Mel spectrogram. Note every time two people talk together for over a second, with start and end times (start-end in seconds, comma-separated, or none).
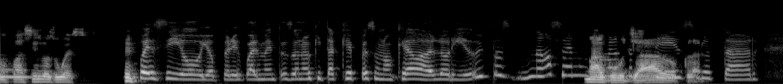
5.8-7.1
